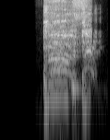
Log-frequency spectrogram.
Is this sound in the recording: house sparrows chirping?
no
